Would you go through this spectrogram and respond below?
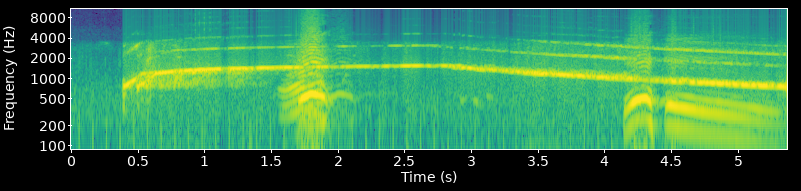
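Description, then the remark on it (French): A loud ambulance siren wails near an embassy with a fire department nearby, its tone sliding slowly up and then gradually down across the whole clip, with a couple of brief noisy bursts breaking through partway. “Waaw fu mu ne nii maa ngi nii ambassade yaa ngi dégg ambulance xam nga ambassade fu mu nekk dafa am benn genre fire department bu fa nekk.”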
